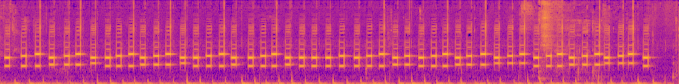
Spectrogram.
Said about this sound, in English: This is Shaun with his phone about to dial in numbers. I'm about to perform the song. This is one of the songs for the album, but it's just not really a song. It's more like an interlude-y thing, but it goes...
